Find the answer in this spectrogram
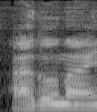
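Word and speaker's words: אֲדֹנָי: 도 요 단어만 나오면 무조건 이거를 여호와 라고 안하고 닿아도 나이라고 아도나이 는다 주님 이시죠 어 그래서 그렇게 바 발음합니다 그러니까 이제 베드로도 어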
